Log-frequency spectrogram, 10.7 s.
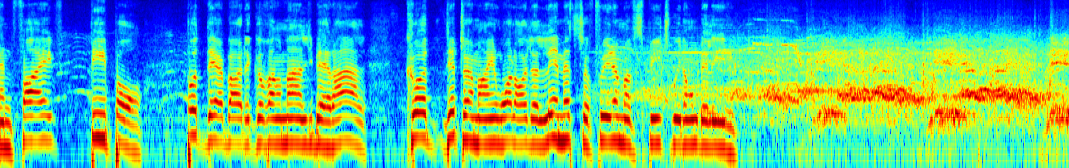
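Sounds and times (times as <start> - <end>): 
speech: 0.0 - 7.6
crowd shouting Liberté: 6.0 - 10.6.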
